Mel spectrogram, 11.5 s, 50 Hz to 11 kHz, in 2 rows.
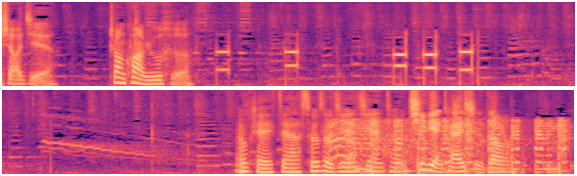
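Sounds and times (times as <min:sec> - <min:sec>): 
speech: 0:00.0 - 0:02.0, 0:08.1 - 0:11.4
touch-tone beeps from a phone keypad: 0:02.2 - 0:03.0, 0:03.9 - 0:04.8.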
